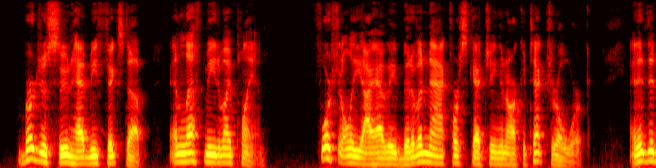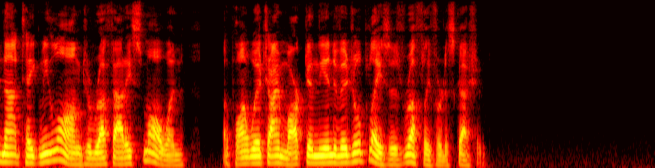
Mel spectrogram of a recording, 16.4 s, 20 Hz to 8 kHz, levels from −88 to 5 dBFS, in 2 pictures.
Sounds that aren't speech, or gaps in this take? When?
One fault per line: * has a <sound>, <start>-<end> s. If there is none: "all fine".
all fine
